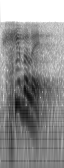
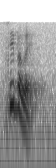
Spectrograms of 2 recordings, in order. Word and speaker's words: Shibboleth: They said unto him, say now, Shibboleth. And he said, Sibboleth. For he could not frame to pronounce it right.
